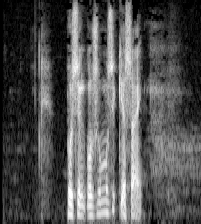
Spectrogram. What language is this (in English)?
Galician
